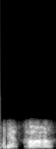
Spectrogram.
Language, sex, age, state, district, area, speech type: Odia, male, 60+, Odisha, Jharsuguda, rural, conversation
